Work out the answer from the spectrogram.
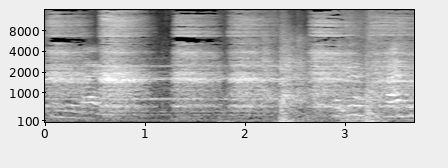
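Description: Repeated noisy, effortful gasping breaths from an adult imitating an asthma attack as a prank.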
